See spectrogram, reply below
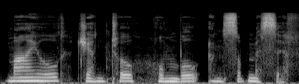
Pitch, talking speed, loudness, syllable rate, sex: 145 Hz, 100 wpm, -18 LUFS, 3.6 syllables/s, male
